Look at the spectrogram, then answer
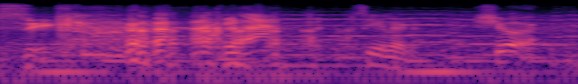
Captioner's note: all laugh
